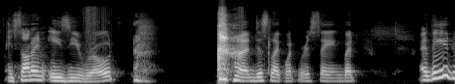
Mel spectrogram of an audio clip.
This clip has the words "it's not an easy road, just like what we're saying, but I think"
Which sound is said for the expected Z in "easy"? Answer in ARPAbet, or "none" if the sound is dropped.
Z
